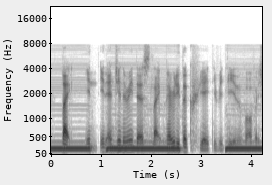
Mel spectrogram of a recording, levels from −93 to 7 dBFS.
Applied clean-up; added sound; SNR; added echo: none; Telephone; -5 dB; none.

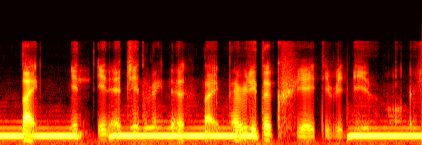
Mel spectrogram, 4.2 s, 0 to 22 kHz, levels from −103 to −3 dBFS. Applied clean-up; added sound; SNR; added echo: neural diffusion model UNIVERSE++.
